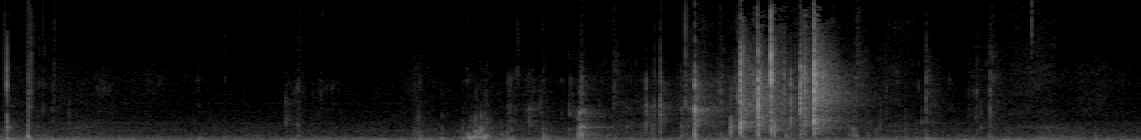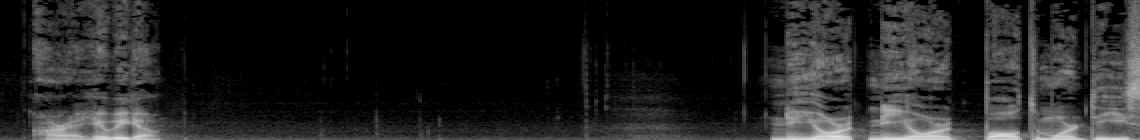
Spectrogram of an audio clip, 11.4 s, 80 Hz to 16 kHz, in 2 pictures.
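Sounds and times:
plastic water bottle crinkling: 1.4s - 5.0s
speech: 5.9s - 6.6s, 9.6s - 11.3s.

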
